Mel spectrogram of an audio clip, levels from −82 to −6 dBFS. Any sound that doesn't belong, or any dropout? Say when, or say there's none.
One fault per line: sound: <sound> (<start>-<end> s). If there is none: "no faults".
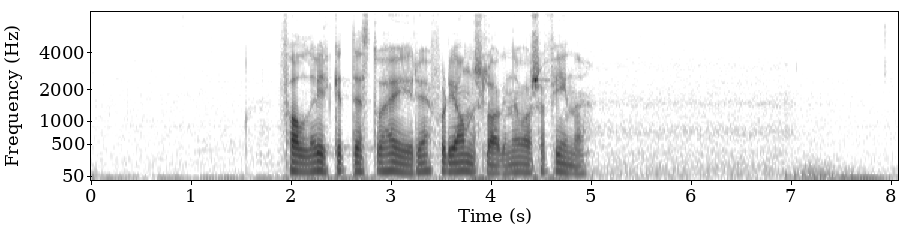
no faults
